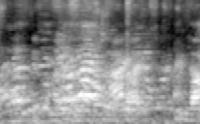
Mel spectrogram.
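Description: Speech only: people talking, with several voices overlapping as chatter.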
